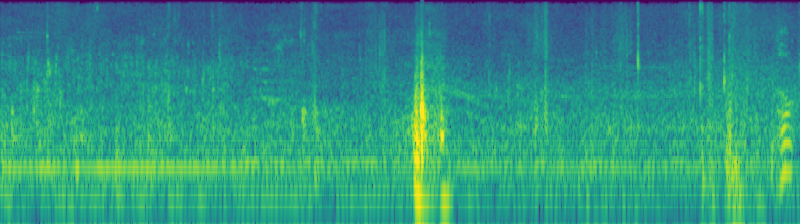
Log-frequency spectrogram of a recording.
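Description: Steady low motor hum, with a single loud knock about three seconds in.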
